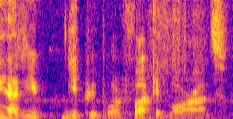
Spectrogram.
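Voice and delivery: muttered insult. Retold or imitated. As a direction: mutter it under your breath as you leave. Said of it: "I just walk away going".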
